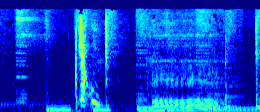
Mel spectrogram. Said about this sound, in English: Man, he even snores cool need to wake him up.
